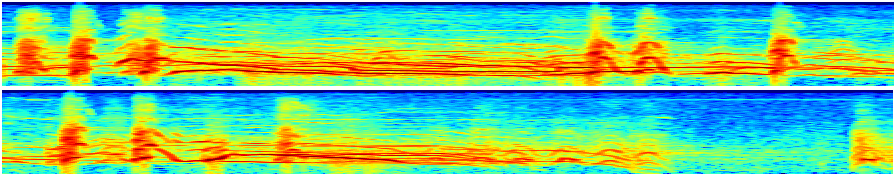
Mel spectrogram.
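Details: Sled dogs howling as a group, long falling and wavering tones layered over each other and broken by short sharp yelps and clicks, the chorus fading out near the end.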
